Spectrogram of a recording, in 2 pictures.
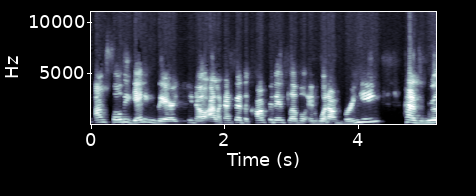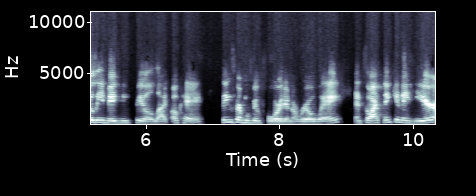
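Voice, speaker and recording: Female interviewee, mid-pitch, chatty and animated, laughs a lot; dry, slightly dull recording. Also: no echo. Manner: chatty, animated, laughs often, many fillers. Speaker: interviewee, food channel creator. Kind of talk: casual interview answers.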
